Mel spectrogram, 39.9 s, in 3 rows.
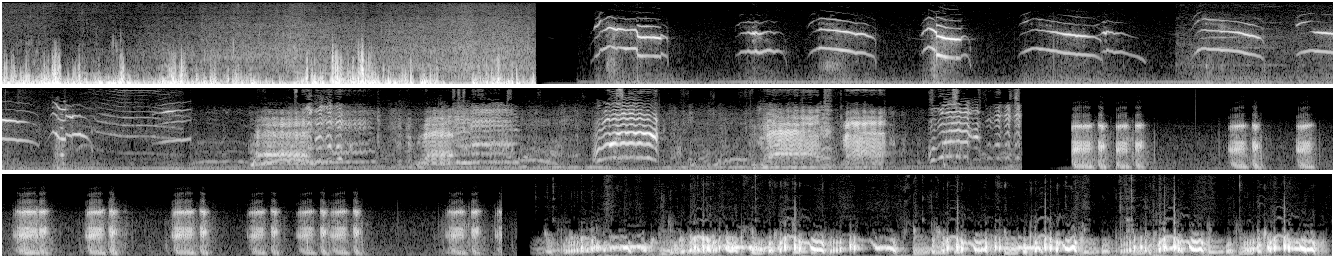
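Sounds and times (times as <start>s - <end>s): kittens meowing: 5.9s - 6.7s, 7.3s - 19.9s
short clipped animal calls: 5.9s - 6.7s, 7.3s - 16.6s
sheep bleating: 15.2s - 19.9s, 20.8s - 23.5s
pigeons cooing: 32.0s - 39.9s.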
